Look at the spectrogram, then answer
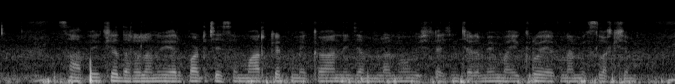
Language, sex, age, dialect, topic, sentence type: Telugu, female, 18-24, Central/Coastal, banking, statement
